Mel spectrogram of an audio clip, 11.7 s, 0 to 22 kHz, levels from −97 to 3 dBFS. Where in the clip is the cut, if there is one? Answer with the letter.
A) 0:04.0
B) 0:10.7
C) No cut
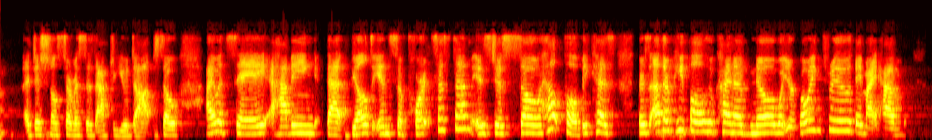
A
